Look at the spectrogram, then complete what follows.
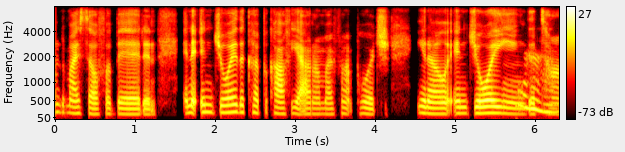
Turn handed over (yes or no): no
